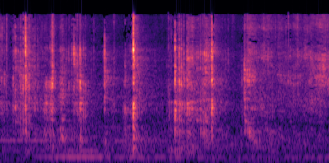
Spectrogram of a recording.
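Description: Sprayed-on rubber coating (FullDip/Plasti Dip) being peeled off a car's painted body by hand, a run of small crackling clicks as the film comes away in one sheet, the sharpest click about a second in.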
